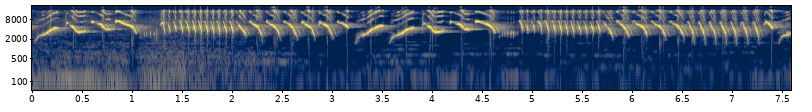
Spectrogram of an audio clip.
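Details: Long, sweet tutor song of a canary, used for teaching young birds: crisp upslurred whistles broken by two extended rapid trills of evenly repeated notes, with brief low noise at the start.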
